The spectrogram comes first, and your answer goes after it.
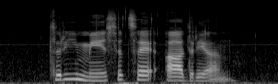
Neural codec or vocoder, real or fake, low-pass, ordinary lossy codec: vocoder, 44.1 kHz, 128 mel bands every 512 samples, BigVGAN v2; fake; none; none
